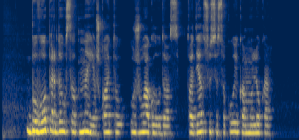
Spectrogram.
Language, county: Lithuanian, Panevėžys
